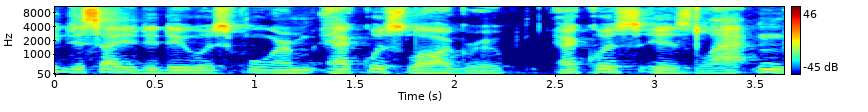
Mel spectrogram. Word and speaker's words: EQUES: who we are and you pronounce it we pronounce it Eis although I've heard it pronounced about five or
